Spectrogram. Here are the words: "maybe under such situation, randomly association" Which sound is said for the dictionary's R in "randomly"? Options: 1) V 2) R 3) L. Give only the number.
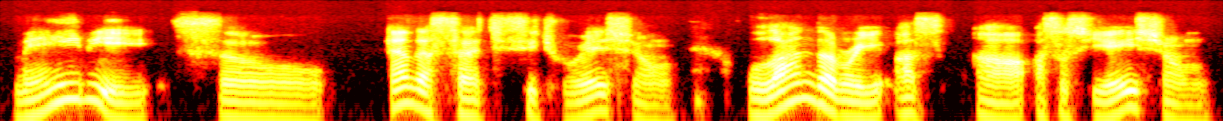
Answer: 3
